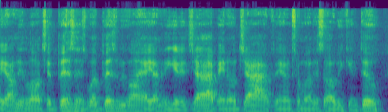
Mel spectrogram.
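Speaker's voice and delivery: usual speaking voice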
